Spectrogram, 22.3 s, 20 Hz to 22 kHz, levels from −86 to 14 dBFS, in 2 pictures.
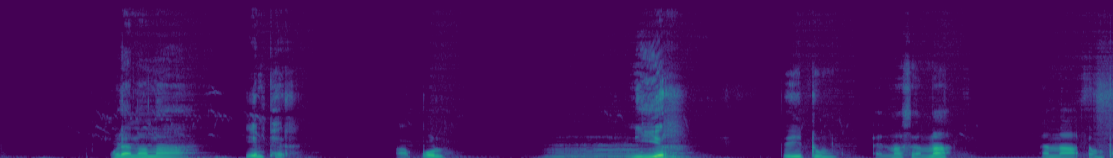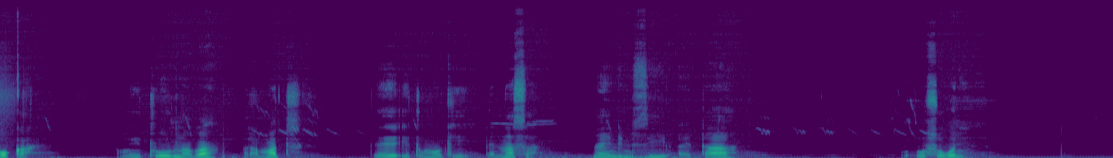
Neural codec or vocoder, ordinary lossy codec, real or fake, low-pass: none; none; real; none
